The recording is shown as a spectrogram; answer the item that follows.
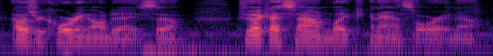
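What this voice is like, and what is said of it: Scratchy, hoarse voice. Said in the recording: “My voice is so scratchy. I've been kind of sick ... my voice is all scratchy”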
